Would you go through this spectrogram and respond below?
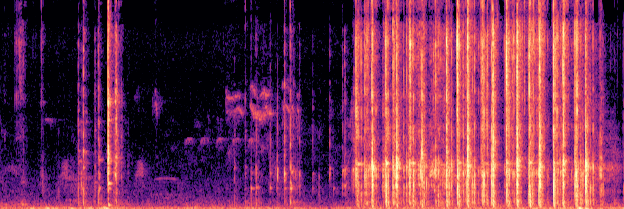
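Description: A cocktail shaker holding ice, Italian vermouth and other spirits is shaken at a Jamaican restaurant, starting after a quiet pause as a dense burst of rapid rattling clatter that runs steadily for the last few seconds.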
